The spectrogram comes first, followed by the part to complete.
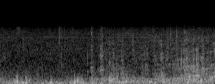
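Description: Low wind rumble on the microphone with scattered soft handling knocks, and a faint murmuring voice near the end.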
